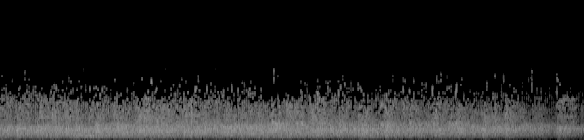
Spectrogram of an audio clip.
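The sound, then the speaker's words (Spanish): A church audience breaks into sustained applause, a dense, steady wash of many hands clapping together that holds strong for several seconds before tapering slightly at the end. “Y yo quisiera que le diéramos un aplauso”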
